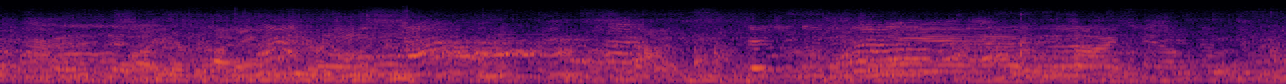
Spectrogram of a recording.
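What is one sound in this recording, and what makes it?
Several women and men chat and talk over one another nearby, outdoors.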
